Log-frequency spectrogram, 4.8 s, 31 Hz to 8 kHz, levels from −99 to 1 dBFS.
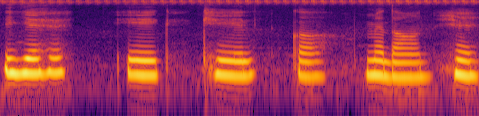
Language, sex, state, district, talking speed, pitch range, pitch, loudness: Hindi, female, Madhya Pradesh, Katni, 75 wpm, 210-240 Hz, 220 Hz, -16 LUFS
